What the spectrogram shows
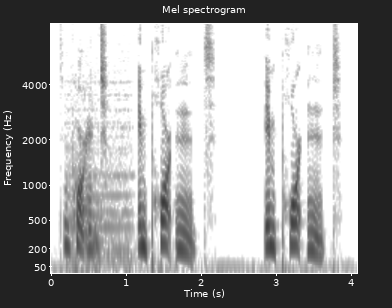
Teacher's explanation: And then there isn't really a T there. It's a glottal stop. And then she releases the T. It's not a held T when she pronounces it. It's just t.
